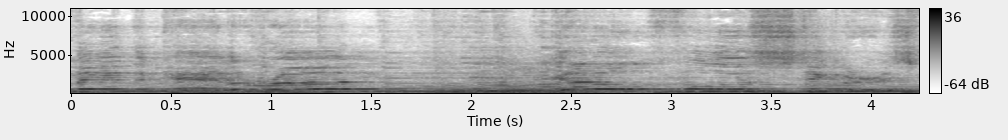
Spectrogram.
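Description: Acoustic string trio playing a country folk song live: plucked upright bass notes under strummed acoustic guitar and mandolin.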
